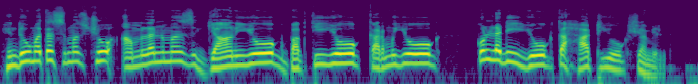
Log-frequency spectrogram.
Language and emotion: Kashmiri, neutral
